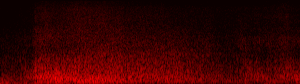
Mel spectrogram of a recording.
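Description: Ocean waves crash and break, then wash in with a steady roar.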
